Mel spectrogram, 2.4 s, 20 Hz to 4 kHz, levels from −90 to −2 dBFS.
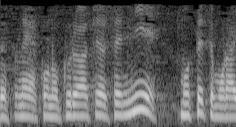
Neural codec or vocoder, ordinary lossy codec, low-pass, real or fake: none; MP3, 16 kbps; 3.6 kHz; real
